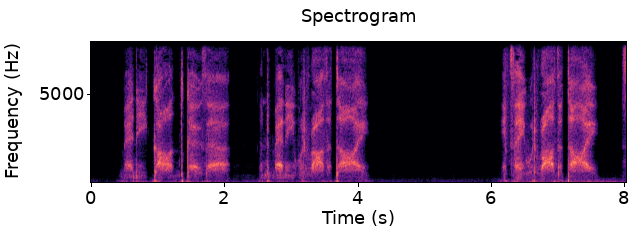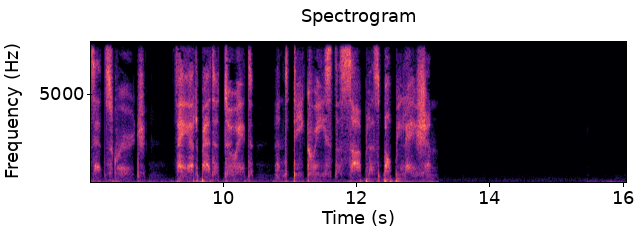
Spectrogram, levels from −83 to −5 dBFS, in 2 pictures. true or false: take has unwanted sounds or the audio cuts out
false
